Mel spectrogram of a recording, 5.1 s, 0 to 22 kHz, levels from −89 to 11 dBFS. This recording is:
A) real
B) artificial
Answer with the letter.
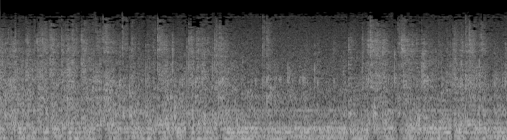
A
